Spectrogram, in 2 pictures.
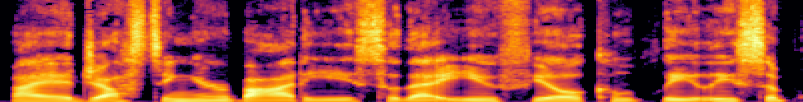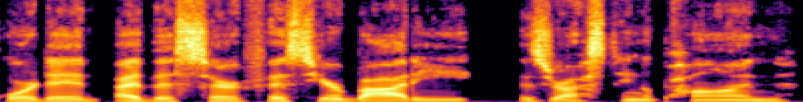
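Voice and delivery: calm, even meditation voice with long pauses; guided meditation. Acted. Leads a Yoga Nidra meditation.

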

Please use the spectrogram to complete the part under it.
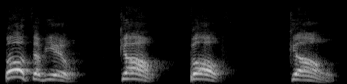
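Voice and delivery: imitating a referee's order; stern ref. Referee sending both fighters to the box, stern order. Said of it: "the ref goes".

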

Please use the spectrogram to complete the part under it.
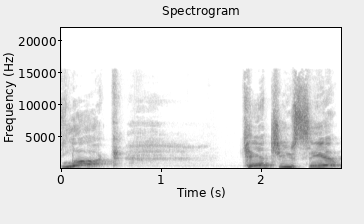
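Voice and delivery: pleading with a stubborn relative, half-mocking; exasperated plea. Imitating someone arguing with proof.

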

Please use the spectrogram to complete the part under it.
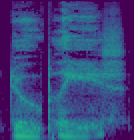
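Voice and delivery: low, soft plea; lightly voiced dog, hushed and imploring; pleading dog. A narrator's reading. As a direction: beg quietly, voice dropped. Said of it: "begging him not to send them away".

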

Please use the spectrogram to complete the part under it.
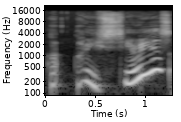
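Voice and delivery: high, stammering hurt disbelief; about to cry. Retold or imitated. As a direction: imitate a crushed man near tears. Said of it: "Like he was gonna cry".

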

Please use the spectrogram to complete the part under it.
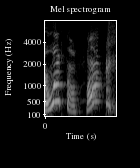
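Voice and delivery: very high, slow, laughing what the fuck; high laughing disbelief; mock stunned reaction. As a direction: squeak out the shock. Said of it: "First it's like".

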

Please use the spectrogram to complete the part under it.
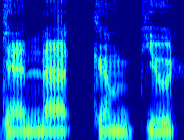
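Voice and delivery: low, slow robot voice; malfunctioning robot. Acted. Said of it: "say that in a robot voice".

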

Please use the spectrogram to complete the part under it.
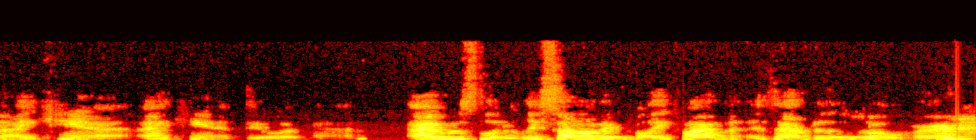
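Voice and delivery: ordinary talk

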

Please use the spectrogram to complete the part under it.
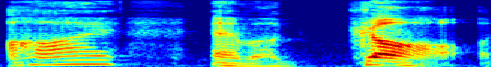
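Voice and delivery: slow, grandiose imitation; Bray Wyatt promo. Host mimics Bray Wyatt declaring himself, slow and grand. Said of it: "He says".

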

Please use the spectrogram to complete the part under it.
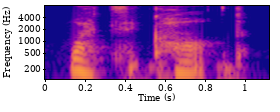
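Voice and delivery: soft whisper of her question; a hushed, intimate ask; whispered quote. Retold or imitated. Idol asks the fan her podcast name in a whisper.

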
